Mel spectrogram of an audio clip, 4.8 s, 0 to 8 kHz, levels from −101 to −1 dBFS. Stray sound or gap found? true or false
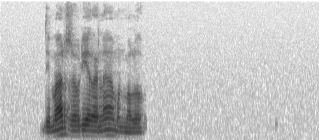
false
